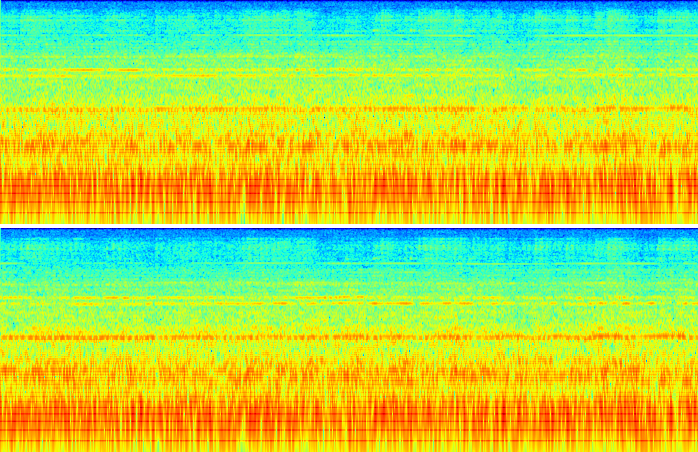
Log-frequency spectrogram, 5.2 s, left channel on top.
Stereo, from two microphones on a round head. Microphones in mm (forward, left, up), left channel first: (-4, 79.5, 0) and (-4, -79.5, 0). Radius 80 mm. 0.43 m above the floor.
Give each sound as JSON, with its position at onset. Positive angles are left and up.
{"t": 0.0, "sound": "an engine running", "side_deg": 10, "distance_m": 6.5}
